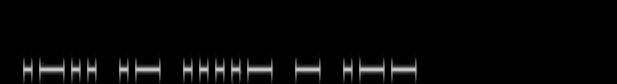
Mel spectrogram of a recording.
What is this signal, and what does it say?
Morse code, heard as a keyed tone, about 15 wpm, 700 Hz. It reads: LA4TW
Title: DXCC-100 Call Signs - 5 Characters - 15wpm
